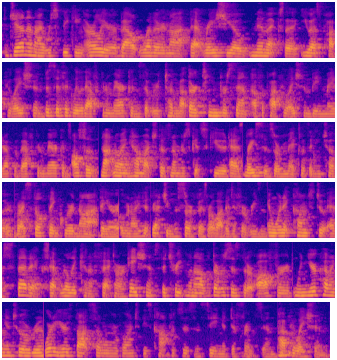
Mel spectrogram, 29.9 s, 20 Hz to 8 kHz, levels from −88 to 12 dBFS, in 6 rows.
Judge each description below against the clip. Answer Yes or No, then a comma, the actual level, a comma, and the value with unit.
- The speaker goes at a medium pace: No, fast, 225 wpm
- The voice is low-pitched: No, medium, 150 Hz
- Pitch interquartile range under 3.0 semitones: Yes, narrow, 2.5 semitones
